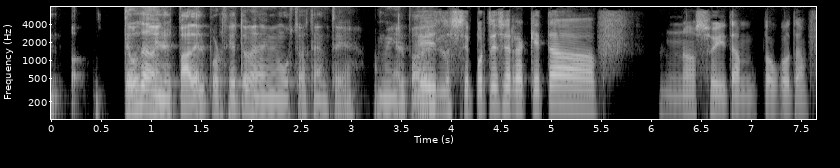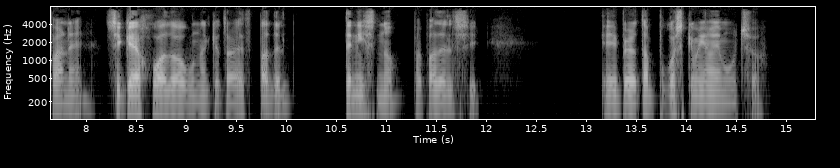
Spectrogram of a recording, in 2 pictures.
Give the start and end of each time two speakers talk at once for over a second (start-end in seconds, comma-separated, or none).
none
